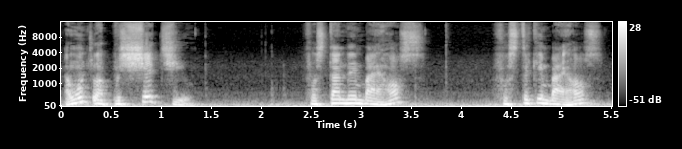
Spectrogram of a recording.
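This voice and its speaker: Guy hosting a live stream, warm low-key voice, keeps repeating his thanks, bit of hiss behind. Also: sing-song, a little slow. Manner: repetitive, thankful, mixing in short Yoruba phrases. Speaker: host of an online activist show. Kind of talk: casual live-stream address.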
